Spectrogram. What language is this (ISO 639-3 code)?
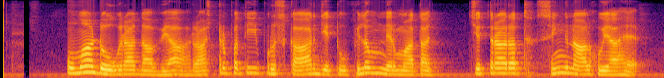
pan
